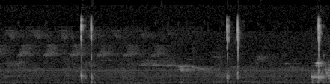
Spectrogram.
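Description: Faint computer mouse button clicks over near silence: two quick double clicks, about a second in and again about three seconds in.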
